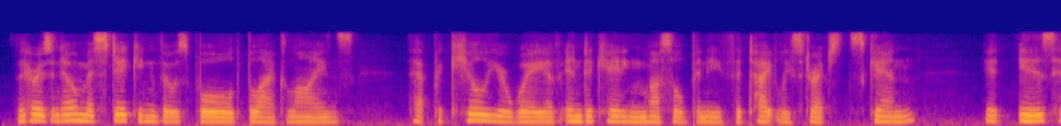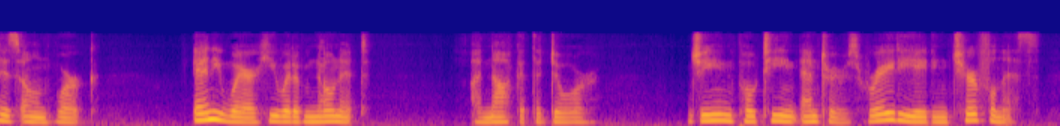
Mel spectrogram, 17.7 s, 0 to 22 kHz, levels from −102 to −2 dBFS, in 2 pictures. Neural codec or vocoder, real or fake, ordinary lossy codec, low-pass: codec, 16 kHz in and 24 kHz out, 0.6 kbps, FocalCodec, streaming, 2048 codes; fake; MP3, 48 kbps; 7.2 kHz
